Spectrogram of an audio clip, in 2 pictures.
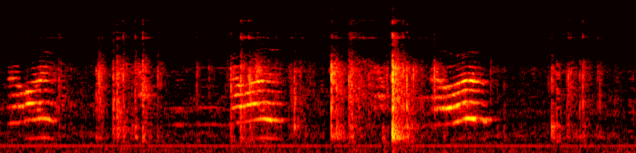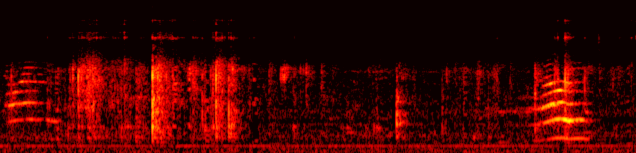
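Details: Indoor cat meowing repeatedly with harmonic, slightly falling calls, mixed with rustling, clicks and bursts of human talk, a steady hum running beneath.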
